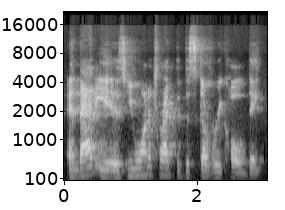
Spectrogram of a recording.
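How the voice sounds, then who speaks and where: A woman with a deep, fairly bright voice talks at a normal pace, coaching casually on a livestream as a business coach. She keeps it conversational, often checking in with tags like "right?", and the room sounds roomy and echoing.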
